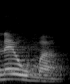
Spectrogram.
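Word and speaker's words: pneuma: de la griega neuman se escribe con fe y se pronuncia en neumas que según el contexto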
